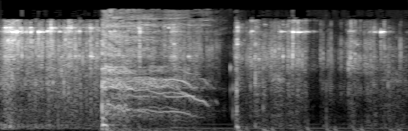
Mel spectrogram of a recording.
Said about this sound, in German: Das ist ein, ein Märklin-Baukasten. Gefüllt mit, mit Schrauben und Gewichtsscheiben.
